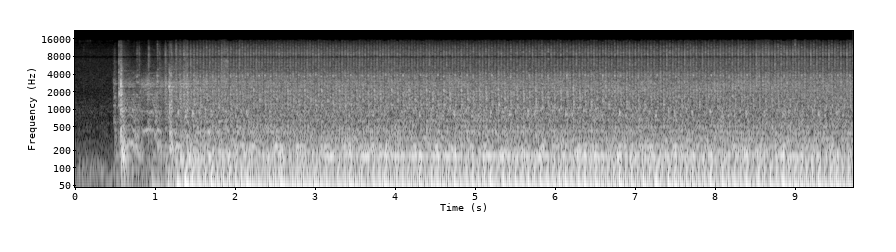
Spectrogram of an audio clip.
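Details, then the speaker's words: John Deere 2150 diesel tractor, cold start after sitting almost two weeks with a low battery: brief crank, fires at once, settles into a steady even idle with no knocks or misses; normal diesel cold start. "fire right up this tractor always runs no problem so I knew it start right up"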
